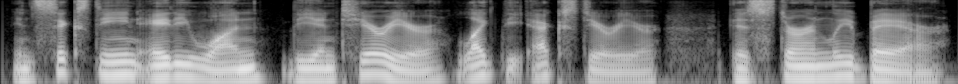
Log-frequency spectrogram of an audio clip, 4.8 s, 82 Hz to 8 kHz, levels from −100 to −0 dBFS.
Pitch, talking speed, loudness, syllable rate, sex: 100 Hz, 150 wpm, -19 LUFS, 4.7 syllables/s, male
